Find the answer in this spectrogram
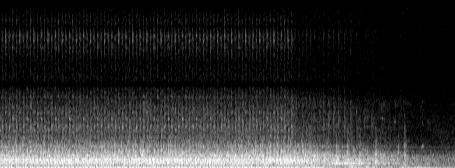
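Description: Mercedes-Benz car engine idling steadily, then switched off about three seconds in and running down to a stop.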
